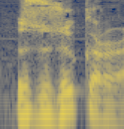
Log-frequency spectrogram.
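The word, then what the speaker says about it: Zücker: And we started off the set with Save Room for Me by the Fastbacks off of an album called Zucker, I believe it is pronounced. I always get confused when the phonetic symbols are put on top of vowels, but I think that's with the umlauts, how you say Zucker.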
